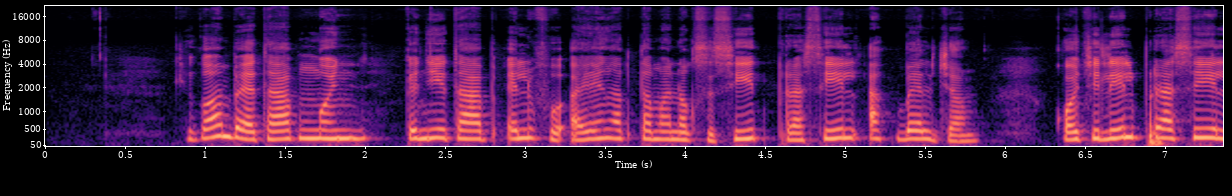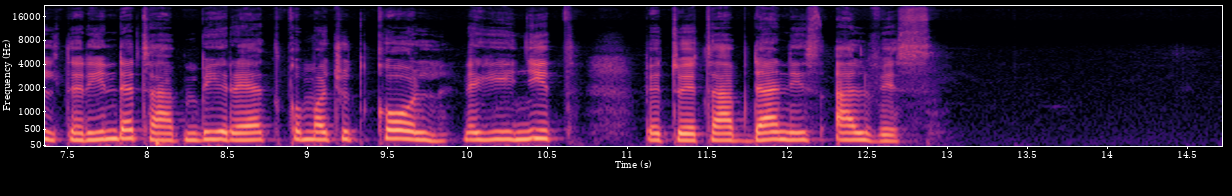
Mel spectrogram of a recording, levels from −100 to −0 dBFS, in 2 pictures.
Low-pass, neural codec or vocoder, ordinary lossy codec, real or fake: none; vocoder, 44.1 kHz, 128 mel bands every 512 samples, BigVGAN v2; none; fake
